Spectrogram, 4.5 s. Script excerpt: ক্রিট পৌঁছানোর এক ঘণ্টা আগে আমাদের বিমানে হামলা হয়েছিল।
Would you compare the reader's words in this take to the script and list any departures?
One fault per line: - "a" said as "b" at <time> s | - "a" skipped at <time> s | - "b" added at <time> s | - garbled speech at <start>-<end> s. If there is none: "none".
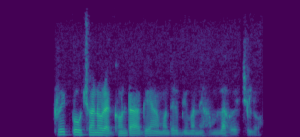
none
